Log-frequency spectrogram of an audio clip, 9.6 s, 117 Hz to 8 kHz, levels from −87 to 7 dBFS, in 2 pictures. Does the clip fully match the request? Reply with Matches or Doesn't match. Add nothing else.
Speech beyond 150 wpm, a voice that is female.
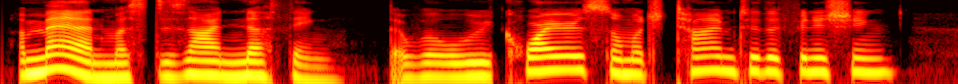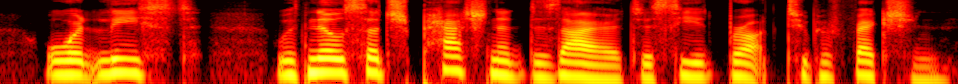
Matches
